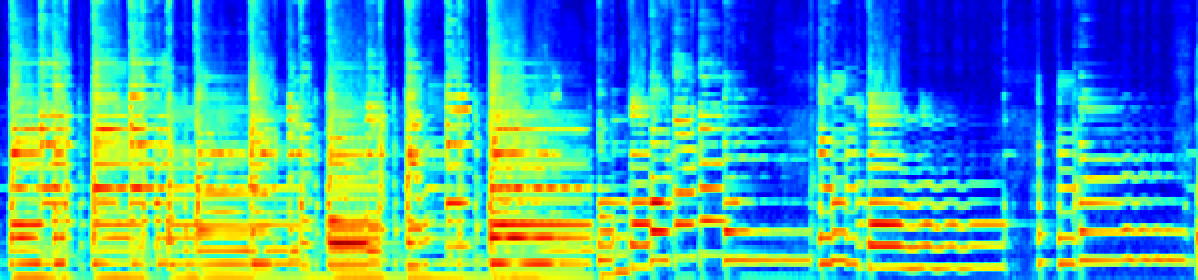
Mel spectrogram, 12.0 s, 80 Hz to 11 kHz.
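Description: A Washburn electric guitar played through an Orange TH30 amp with only a reverb pedal, ringing out sustained chords and then single melodic notes with some overdrive, loud and close with no talking.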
